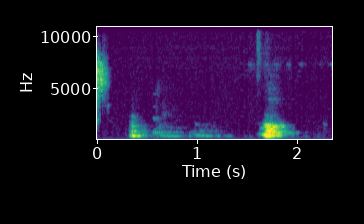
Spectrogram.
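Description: A dog barking in the background of the call, a faint short bark early on and a louder single bark near the end.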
